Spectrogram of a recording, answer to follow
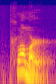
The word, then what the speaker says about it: plumber: 화장실 막히면 바로 불러야 되는 분들이 바로 플러밍 하시는 plumber. K. 두 번째 것은요. C, 철자 C도 묵음이 될 때가 있어요.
